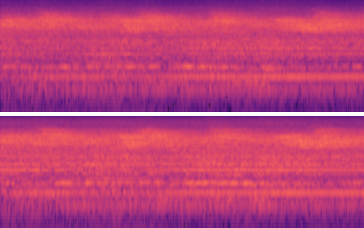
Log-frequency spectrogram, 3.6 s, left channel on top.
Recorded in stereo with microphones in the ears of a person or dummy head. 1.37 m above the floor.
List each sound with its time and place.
0.0 s an insect: 5° right (ahead or behind), 1.3 m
